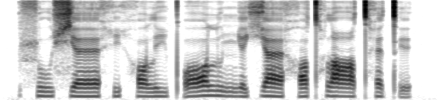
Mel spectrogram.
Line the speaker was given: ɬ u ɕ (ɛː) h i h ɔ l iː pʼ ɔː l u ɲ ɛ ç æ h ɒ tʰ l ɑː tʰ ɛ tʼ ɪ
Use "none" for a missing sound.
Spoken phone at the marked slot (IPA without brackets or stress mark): ɛː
